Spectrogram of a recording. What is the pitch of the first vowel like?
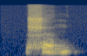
low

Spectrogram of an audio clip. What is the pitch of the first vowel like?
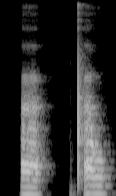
low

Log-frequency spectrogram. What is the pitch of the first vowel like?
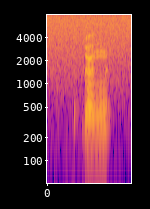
rising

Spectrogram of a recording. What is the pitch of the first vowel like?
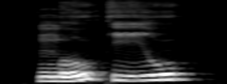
rising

